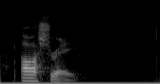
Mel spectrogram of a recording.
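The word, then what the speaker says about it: אשרי: for it um this word as it is pronounced is ashrae yeah it's fine it's it's fine everybody can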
